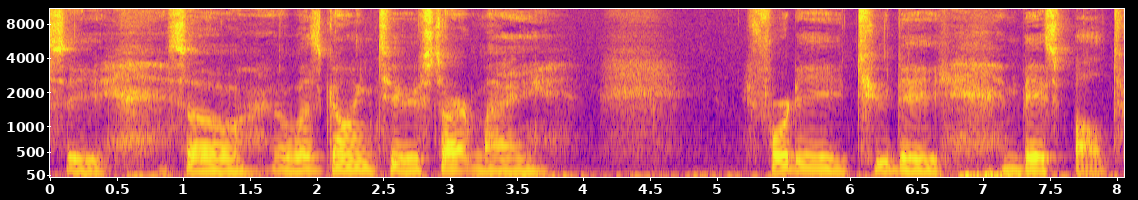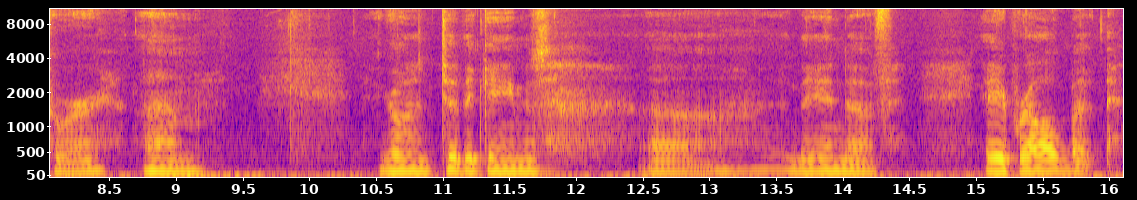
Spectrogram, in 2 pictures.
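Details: Adult man with ALS with bulbar involvement, 2 years 3 months after diagnosis, with worsening speech, swallowing problems attributed to throat muscle spasms, and increasingly laboured breathing; dysarthria.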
